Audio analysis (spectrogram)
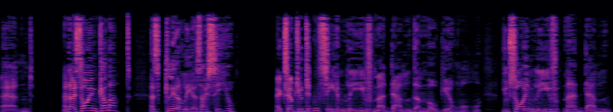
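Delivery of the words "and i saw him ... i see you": higher, quicker insistence; insistent. Acted. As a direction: insist he saw it clearly. Pisani insists, excited.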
